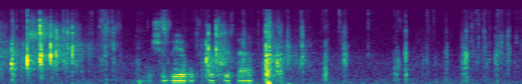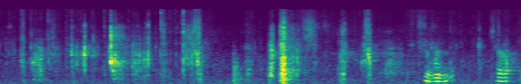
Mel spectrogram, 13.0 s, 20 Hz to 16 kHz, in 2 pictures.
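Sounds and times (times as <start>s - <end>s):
rubber and paper rustling: 0.0s - 13.0s.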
